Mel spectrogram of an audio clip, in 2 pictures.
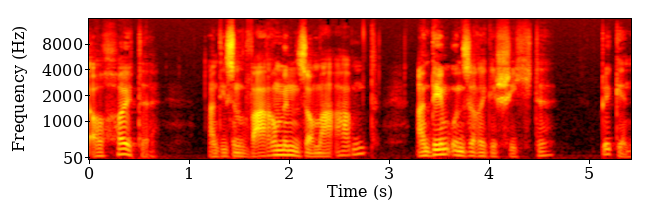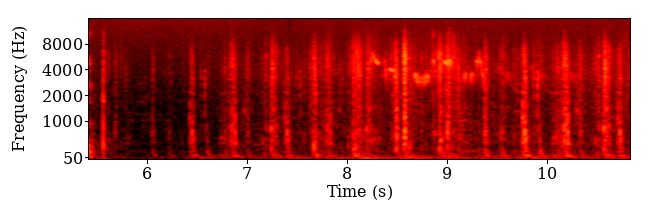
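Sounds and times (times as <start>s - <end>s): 
faint birds chirping on a warm summer evening: 0.0s - 10.8s
speech: 0.1s - 5.6s
ridden mare's hooves clip-clopping at a brisk pace on a summer evening: 5.6s - 10.8s.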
